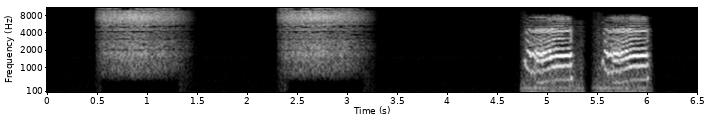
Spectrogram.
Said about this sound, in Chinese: 记住哦，我们要仔细听，听听榕鼠的声音在哪里。Listen。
